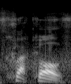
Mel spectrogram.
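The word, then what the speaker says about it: Kraków: So I am actually going to Krakow tomorrow, or Krakow as people in Poland pronounce.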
